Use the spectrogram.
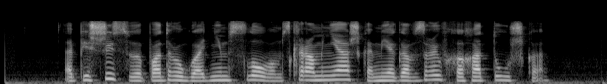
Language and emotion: Russian, neutral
